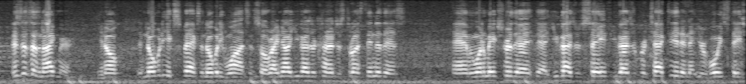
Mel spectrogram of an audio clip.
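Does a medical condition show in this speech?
No.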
